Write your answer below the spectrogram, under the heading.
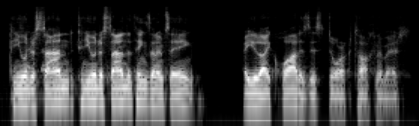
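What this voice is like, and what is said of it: Irish accent. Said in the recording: “Can you understand my accent? Have you heard an Irish accent before?”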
